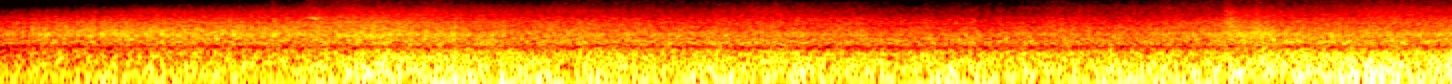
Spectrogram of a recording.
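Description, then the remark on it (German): A steady, full rush of sea surf on the shore at Charlottenlund, a suburb north of Copenhagen, Denmark, with a deep rumbling low end and constant hiss. It continues without pause and no voices are heard. “Charlottenlund, ein nobler Vorort im Norden Kopenhagens, direkt am Meer gelegen.”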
